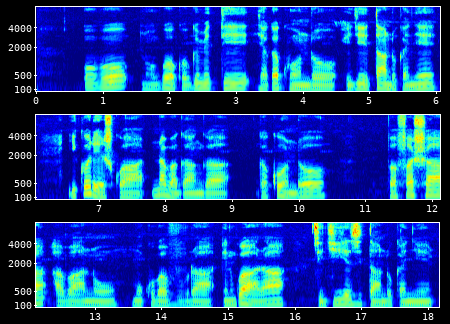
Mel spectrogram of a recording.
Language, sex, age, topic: Kinyarwanda, male, 25-35, health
